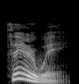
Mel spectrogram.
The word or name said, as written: fairway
